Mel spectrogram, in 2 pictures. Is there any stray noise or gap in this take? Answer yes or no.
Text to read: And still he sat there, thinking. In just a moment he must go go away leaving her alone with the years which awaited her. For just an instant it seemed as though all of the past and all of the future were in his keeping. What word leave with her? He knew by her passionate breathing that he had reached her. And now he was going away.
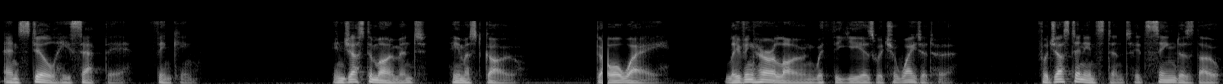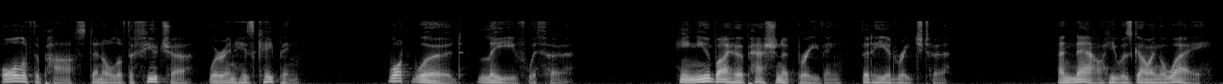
yes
